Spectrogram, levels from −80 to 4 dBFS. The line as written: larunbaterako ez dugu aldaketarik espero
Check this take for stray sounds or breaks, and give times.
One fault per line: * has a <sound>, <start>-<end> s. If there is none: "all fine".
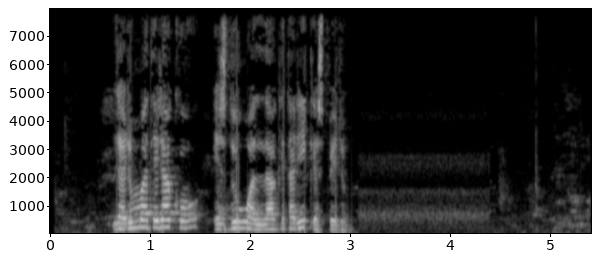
all fine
